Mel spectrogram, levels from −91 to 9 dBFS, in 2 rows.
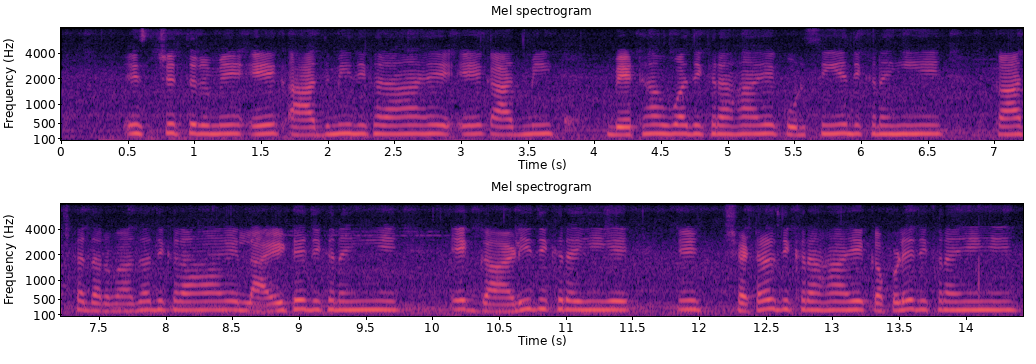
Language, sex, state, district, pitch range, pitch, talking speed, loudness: Hindi, female, Uttarakhand, Tehri Garhwal, 220-230 Hz, 225 Hz, 180 wpm, -32 LUFS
